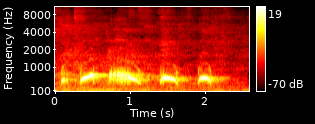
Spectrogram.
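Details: Female spotted dove cooing to stimulate breeding and egg laying: a short phrase of soft, rounded coos, a longer drawn-out swelling note followed by two brief arched notes, clear and close.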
